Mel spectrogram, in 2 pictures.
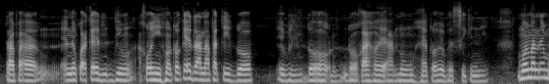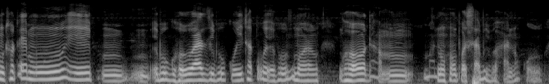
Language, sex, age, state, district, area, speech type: Assamese, female, 60+, Assam, Dibrugarh, rural, spontaneous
